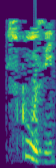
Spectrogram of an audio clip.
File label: Sorry, italian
